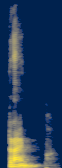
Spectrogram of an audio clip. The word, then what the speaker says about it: triumph: क्या पढ़ते हैं इसको, ट्रैम्प, ट्रम्प। इसको बच्चों देखिए, इसको हम ट्रम्प पढ़ते हैं, आई यहाँ पे साइलेंट होता है, ट्रम्प, ट्रैम्प।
